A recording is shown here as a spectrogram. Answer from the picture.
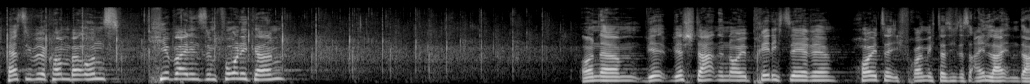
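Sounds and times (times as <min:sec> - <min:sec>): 
speech: 0:00.0 - 0:03.0, 0:05.8 - 0:10.2
crowd applause: 0:00.0 - 0:05.9.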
